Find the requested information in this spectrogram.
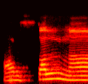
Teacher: র সাকিনের ডান দিকে জাবার এসেছে তাই রকে পুর করে পড়তে হয়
